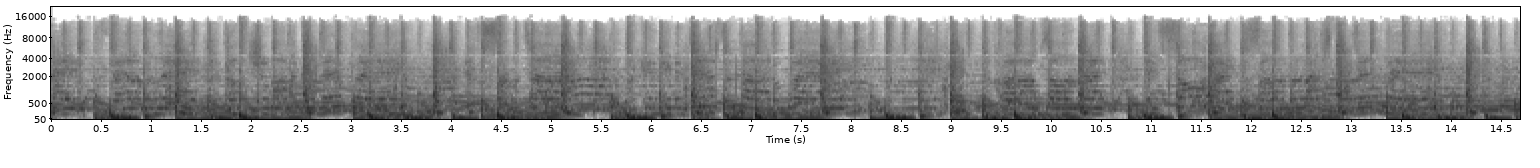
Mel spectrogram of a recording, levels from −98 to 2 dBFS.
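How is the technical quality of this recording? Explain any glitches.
Loud pops interrupt the recording twice. Between 6.63 and 6.86 s there are two sharp pops in quick succession, and a single pop lands at 11.17 s. Each peaks about 15 dB above the surrounding sound, which continues underneath. The likely cause is a sudden voltage step or pulse, from a switch, a plug, static or a driver glitch, added to the signal and then shaped by the circuitry that follows. On a waveform each pop shows as a tall narrow spike. On a spectrogram it appears as a bright vertical stripe spanning the full frequency range.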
